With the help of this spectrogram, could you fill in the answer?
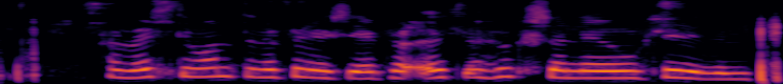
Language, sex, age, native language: Icelandic, female, 12, Icelandic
